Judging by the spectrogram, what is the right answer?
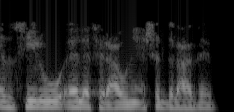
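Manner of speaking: ordinary talk, nothing marked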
